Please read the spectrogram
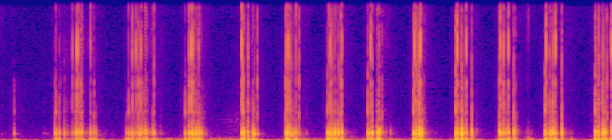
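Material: Plastic.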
